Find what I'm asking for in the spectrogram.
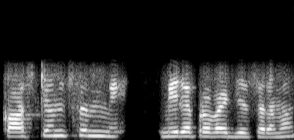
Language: Telugu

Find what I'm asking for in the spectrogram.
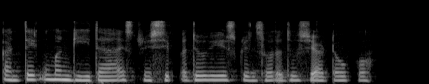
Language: Manipuri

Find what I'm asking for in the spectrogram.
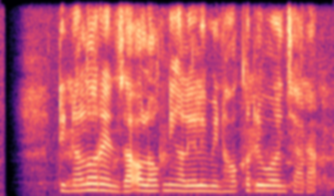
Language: Sundanese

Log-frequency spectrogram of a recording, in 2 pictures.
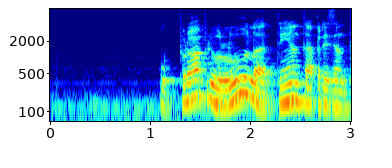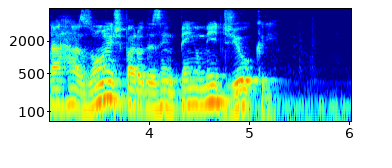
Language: Portuguese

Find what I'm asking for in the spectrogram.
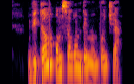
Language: Mari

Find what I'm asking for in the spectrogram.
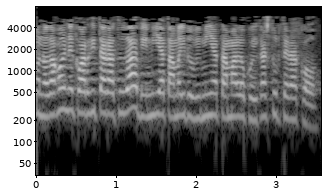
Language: Basque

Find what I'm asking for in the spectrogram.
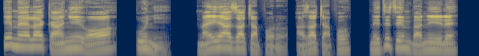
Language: Igbo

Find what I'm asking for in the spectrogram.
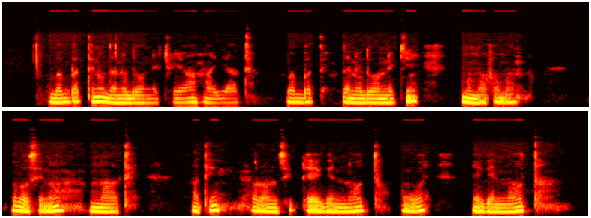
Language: Sidamo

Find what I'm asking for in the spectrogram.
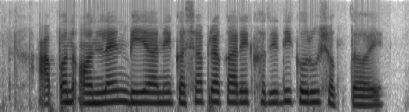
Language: Marathi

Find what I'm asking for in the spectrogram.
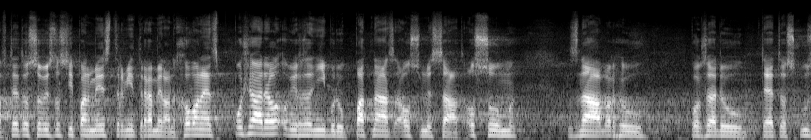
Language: Czech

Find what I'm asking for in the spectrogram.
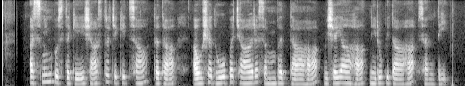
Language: Sanskrit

